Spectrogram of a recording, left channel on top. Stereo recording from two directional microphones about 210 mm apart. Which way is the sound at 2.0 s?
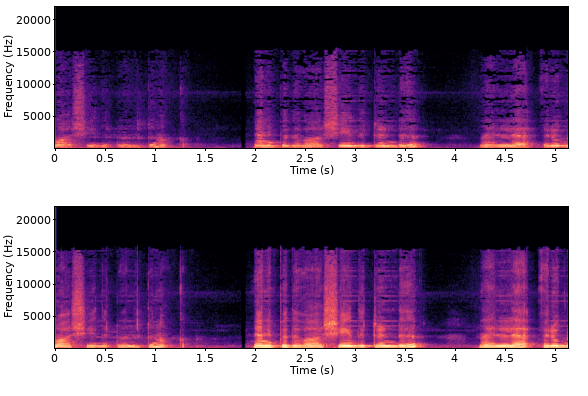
45° right (ahead or behind).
